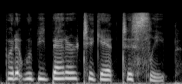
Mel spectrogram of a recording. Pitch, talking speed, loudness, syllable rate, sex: 240 Hz, 295 wpm, -17 LUFS, 5.9 syllables/s, female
